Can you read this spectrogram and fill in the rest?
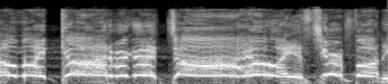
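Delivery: shrieking high in terror; mock panicked shriek from a stranded safari truck; panicked scream. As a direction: scream like you're about to be eaten. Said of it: "He's screaming at the other guy".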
